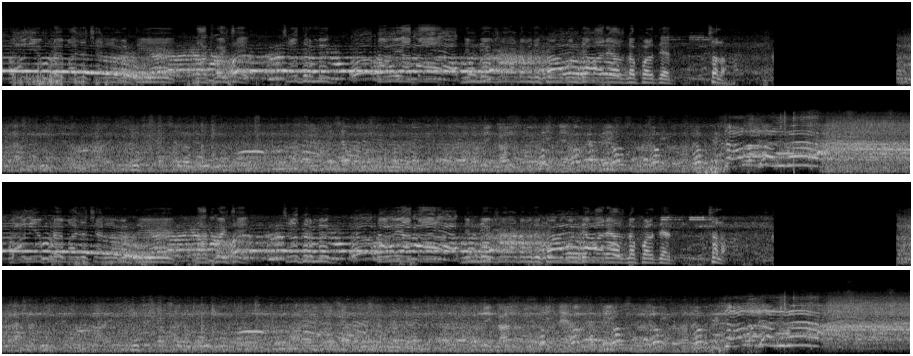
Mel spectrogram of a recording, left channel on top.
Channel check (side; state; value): both; normal; correlation 0.55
